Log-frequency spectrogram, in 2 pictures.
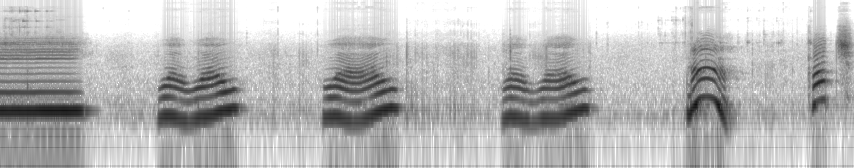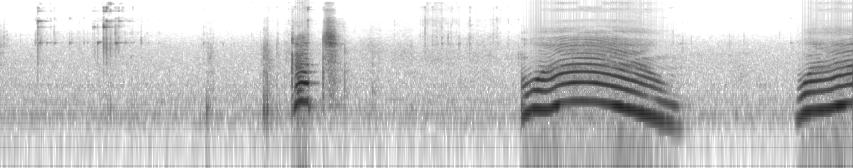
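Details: Female kitten disturbed while trying to sleep indoors, giving a run of short meows, several dipping then rising, others arching up and down, spaced one to two seconds apart, with small clicks and taps between them.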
